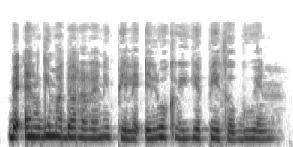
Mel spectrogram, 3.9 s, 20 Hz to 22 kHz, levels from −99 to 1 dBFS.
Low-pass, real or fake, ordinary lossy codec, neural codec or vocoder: 19.8 kHz; real; AAC, 32 kbps; none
